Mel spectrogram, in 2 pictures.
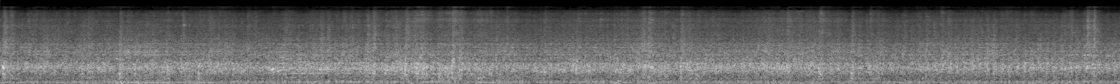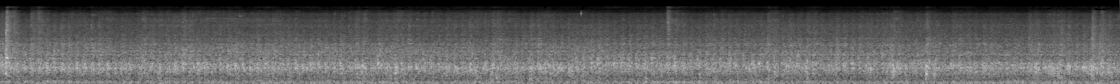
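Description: Steady running rumble of an Indian Railways LHB passenger coach on the move, wheels on rail, heard from a window seat inside the coach.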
